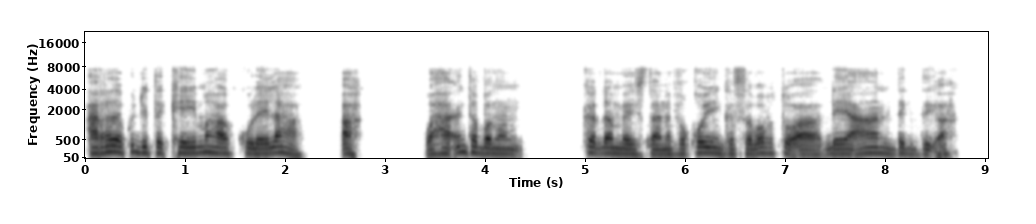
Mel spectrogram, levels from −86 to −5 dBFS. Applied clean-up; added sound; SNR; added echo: neural mask model Resemble Enhance denoiser.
